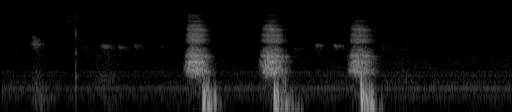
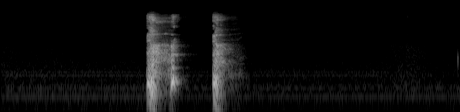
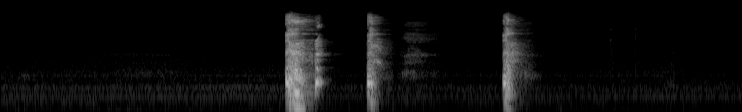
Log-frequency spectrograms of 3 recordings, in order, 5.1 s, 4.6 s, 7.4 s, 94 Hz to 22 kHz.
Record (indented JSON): {
  "exhalation_length": "5.1 s",
  "exhalation_amplitude": 3829,
  "exhalation_signal_mean_std_ratio": 0.33,
  "cough_length": "4.6 s",
  "cough_amplitude": 14873,
  "cough_signal_mean_std_ratio": 0.21,
  "three_cough_length": "7.4 s",
  "three_cough_amplitude": 15576,
  "three_cough_signal_mean_std_ratio": 0.2,
  "survey_phase": "alpha (2021-03-01 to 2021-08-12)",
  "age": "18-44",
  "gender": "Female",
  "wearing_mask": "No",
  "symptom_new_continuous_cough": true,
  "symptom_fever_high_temperature": true,
  "symptom_headache": true,
  "smoker_status": "Never smoked",
  "respiratory_condition_asthma": false,
  "respiratory_condition_other": false,
  "recruitment_source": "Test and Trace",
  "submission_delay": "2 days",
  "covid_test_result": "Positive",
  "covid_test_method": "RT-qPCR"
}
